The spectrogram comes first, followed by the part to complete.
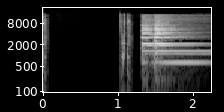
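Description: Subscribe-button sound effect: a mouse click, a quick double click about a second later, then a bell ding of several steady tones that rings on and slowly fades.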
